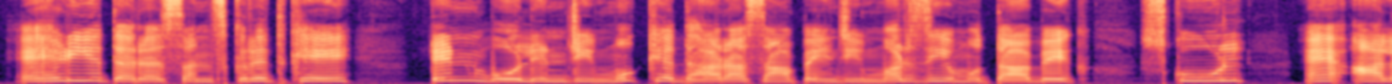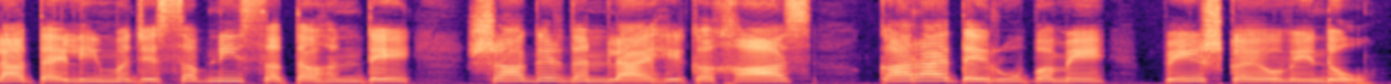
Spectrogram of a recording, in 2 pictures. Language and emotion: Sindhi, neutral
